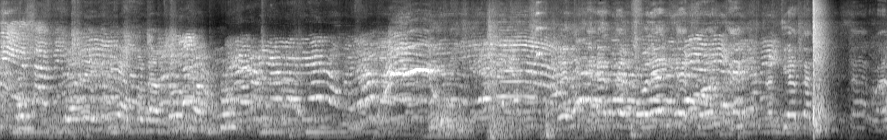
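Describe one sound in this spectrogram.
A group of men, women and children sing together in a room.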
